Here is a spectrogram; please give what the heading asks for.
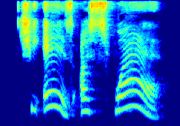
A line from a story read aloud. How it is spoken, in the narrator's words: pleaded Nan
